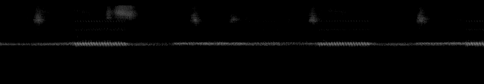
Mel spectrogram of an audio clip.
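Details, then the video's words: Night chorus of crickets in summer grass in Bulgaria, captured by a surround microphone: a continuous shrill trill rising and falling in loudness in bursts lasting about a second, over scattered very high insect ticks. "Cricket Sounds - Crickets Chirping at Night"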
